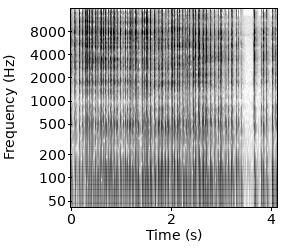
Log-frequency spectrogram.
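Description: A small, hollow, clear plastic cassette tape case is tapped on its sides with two green plastic stick tools. The result is a rapid, steady run of bright, crisp clicks with almost no ring. The taps break off briefly near the end and then resume.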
